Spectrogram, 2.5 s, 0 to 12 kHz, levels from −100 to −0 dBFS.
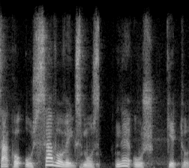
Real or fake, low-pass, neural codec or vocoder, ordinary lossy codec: real; 10.8 kHz; none; Opus, 64 kbps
